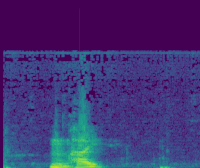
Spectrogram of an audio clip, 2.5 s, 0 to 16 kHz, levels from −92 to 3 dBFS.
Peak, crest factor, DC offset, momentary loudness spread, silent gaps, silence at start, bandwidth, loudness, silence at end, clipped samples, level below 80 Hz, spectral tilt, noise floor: 0 dBFS; 18 dB; under 0.1%; 24 LU; none; 0.05 s; 11.5 kHz; -14 LUFS; 0.4 s; under 0.1%; -40 dBFS; -7.5 dB/octave; -51 dBFS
